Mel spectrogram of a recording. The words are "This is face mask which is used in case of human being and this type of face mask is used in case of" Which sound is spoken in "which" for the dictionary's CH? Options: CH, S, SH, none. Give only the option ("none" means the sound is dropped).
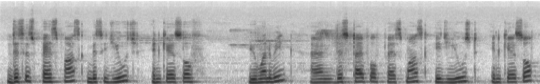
S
